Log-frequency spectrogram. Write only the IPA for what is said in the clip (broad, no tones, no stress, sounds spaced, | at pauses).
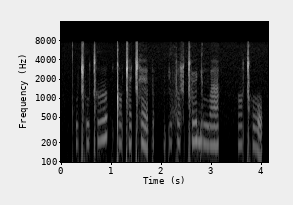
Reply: kʷʰ ɛ ǁʰ u ǀʰ ɤ | ǃ ɔ ǁ ɛ ǁʰ ɛ p | pʲ ɔ xʷ ɾ u sˤ ǀʰ ø bʲ u ŋʷ a | ɔ ǀʰ o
